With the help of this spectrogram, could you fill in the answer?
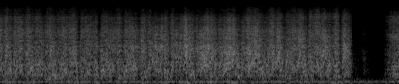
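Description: A wooden-handled bristle brush, held in a gloved hand, vigorously scrubs the foamy fabric of an empty beige nylon Prada handbag near the zipper. It makes a steady, bright, hissing scrub that stays dense for about three and a half seconds. The scrubbing then stops abruptly, leaving a brief quiet tail.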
